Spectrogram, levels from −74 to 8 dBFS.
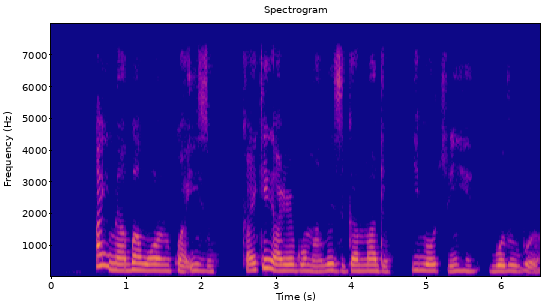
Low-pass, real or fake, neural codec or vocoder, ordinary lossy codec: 7.2 kHz; fake; autoencoder, 48 kHz, 128 numbers a frame, DAC-VAE, trained on Japanese speech; none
